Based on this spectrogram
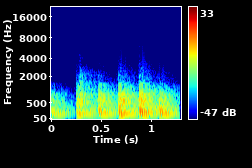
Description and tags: knocking on door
